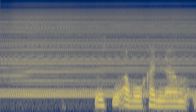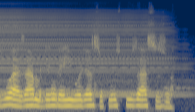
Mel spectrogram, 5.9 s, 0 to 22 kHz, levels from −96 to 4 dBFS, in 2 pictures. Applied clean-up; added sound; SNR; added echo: none; Harmonica; 10 dB; none.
